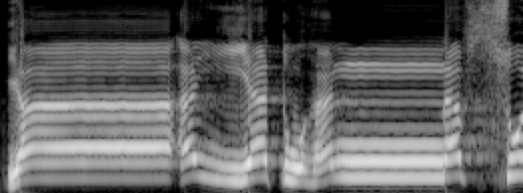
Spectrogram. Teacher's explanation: فا کو کلیئر ادا کریں گے، سکون والا حرف ہے، ہلائیں گے نہیں، کلکلا نہیں ہونا چاہیے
